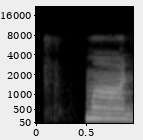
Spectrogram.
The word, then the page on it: มอญ: [mɔ̄ːn]; Thai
